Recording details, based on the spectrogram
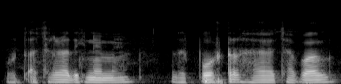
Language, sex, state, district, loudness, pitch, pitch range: Hindi, male, Jharkhand, Palamu, -20 LUFS, 105 Hz, 100-110 Hz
